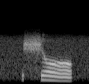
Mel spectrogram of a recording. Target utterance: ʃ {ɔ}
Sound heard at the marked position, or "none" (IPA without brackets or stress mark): ɔ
